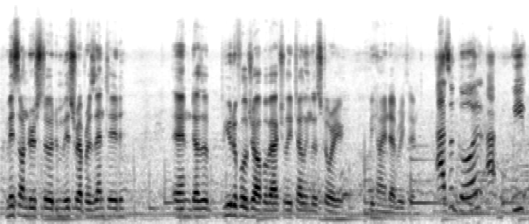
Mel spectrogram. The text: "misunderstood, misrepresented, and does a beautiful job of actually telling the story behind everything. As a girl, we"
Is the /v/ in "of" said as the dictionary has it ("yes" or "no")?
yes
